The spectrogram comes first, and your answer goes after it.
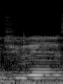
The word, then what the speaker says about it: Duret: We're here with the one and only Duret. You guys, I stand corrected. The T is pronounced. I'm thinking the T is silent. I don't know. It depends on the person. Okay. Some say Duret, some say Duret.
